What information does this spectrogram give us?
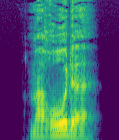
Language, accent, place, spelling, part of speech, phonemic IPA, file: German, Germany, Berlin, marode, adjective, /maˈʁoːdə/, De-marode.ogg
- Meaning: 1. ailing, weak 2. ramshackle, run-down, scruffy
